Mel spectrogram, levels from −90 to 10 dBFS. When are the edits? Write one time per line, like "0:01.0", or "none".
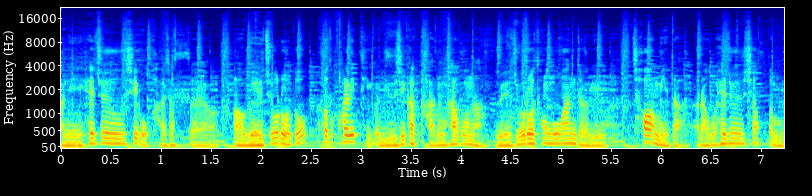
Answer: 0:04.3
